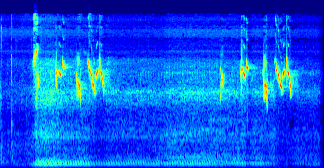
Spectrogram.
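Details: Cucak ranting, the sooty-headed bulbul, on a training recording used to draw out singing: two bursts of quick bubbly whistled phrases with twisting up-and-down notes, separated by a low engine-like rumble.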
